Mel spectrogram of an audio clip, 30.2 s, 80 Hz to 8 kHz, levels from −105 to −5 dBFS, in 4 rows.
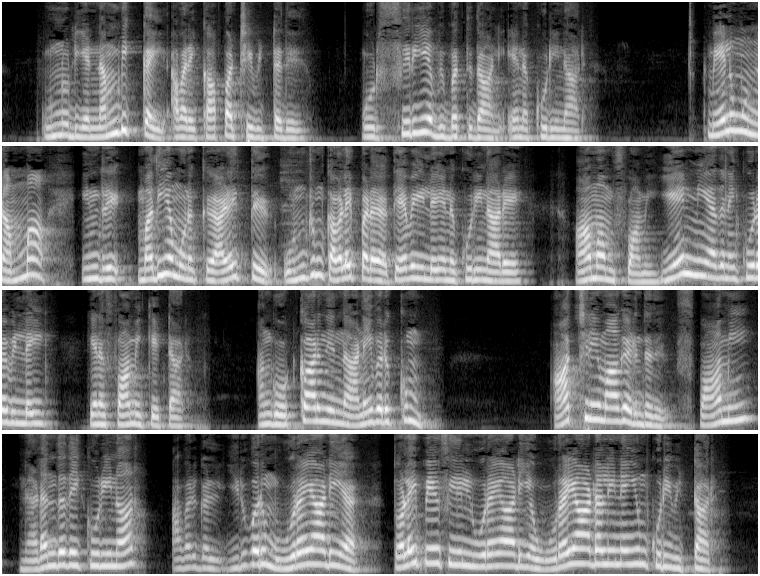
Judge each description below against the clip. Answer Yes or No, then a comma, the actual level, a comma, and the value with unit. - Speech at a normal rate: Yes, average, 90 wpm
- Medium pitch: No, high, 215 Hz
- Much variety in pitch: Yes, wide, 5.9 semitones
